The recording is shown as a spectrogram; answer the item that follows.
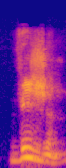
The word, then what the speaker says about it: VSHN: so first of all how do you pronounce the name Vision like just like the word Vision so it's very simple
